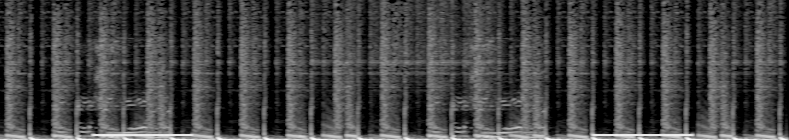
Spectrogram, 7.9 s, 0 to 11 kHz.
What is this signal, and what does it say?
Ringback tone (Europe, 425 Hz), with noise.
